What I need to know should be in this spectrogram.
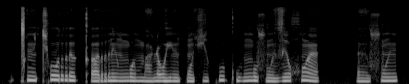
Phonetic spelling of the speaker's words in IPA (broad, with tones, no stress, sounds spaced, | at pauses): ǀ ĩ˧ cʰ o˦ r ɘ˧ kʼ ɐ˨ r ĩ˨ ŋʷ i˨ m a̤˧ ɳ o˧ j ĩ˨ p õ˨ ç i˨ kʷ i˦ kʷʼ ɛ̤˧ ŋʷ ɘ˦˨ sʷ ĩ˨ z i˧ χʷ ɛ̃˦˨ | ɛ̤˨ sʷ ĩ˧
